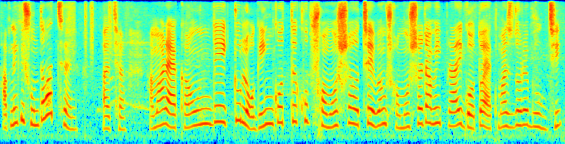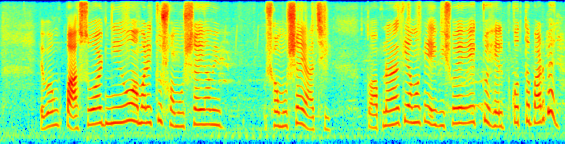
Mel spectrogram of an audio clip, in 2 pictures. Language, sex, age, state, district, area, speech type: Bengali, female, 18-30, West Bengal, Darjeeling, urban, spontaneous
